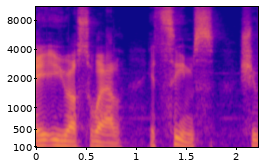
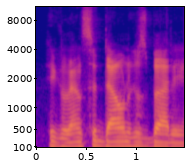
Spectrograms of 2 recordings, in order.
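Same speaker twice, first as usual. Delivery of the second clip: normal talking voice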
